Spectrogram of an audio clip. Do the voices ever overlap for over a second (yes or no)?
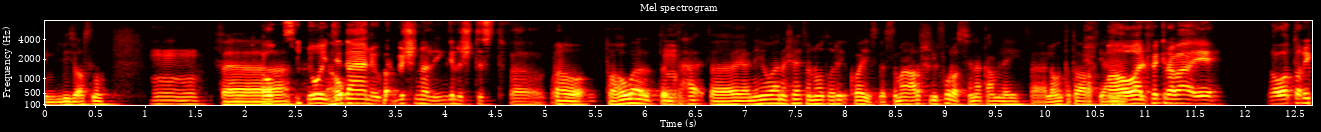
no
